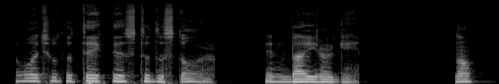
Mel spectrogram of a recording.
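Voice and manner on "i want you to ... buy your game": put-on Italian accent on every word. Retelling what an Italian man told them, in an Italian accent. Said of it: "that's my Italian voice".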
